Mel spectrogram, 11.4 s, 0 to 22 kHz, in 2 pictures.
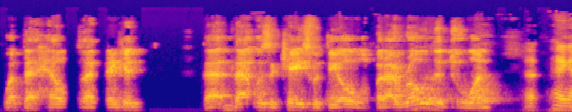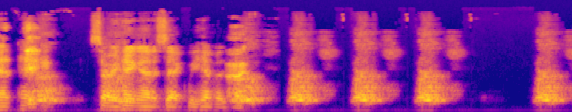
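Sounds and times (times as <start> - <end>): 
speech: 0.1 - 8.3
dog barking: 4.2 - 5.2, 6.0 - 7.1, 8.0 - 10.4, 11.0 - 11.4.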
